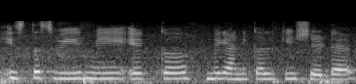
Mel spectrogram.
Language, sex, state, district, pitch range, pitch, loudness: Hindi, female, Punjab, Kapurthala, 255-275 Hz, 265 Hz, -16 LUFS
